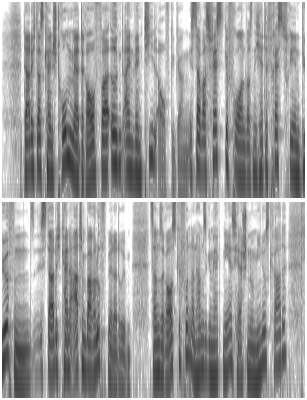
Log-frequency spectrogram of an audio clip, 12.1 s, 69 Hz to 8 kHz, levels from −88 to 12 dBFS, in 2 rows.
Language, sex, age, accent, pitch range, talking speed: German, male, 30-49, German, 120-155 Hz, 205 wpm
